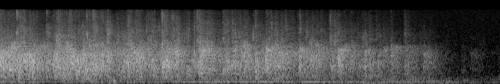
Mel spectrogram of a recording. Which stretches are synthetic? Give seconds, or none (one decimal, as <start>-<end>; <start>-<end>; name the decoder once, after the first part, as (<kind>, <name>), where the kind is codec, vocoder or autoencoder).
1.8-2.4 (codec, SNAC)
